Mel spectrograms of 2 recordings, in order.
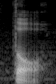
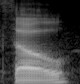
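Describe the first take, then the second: First: The vowel stays pure like a Spanish o. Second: The vowel glides like an English long o. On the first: "but then O in Spanish" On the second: "T H O in English, if you read that, it would probably be like"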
